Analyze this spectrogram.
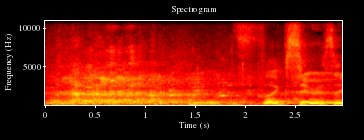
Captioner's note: audience laughing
